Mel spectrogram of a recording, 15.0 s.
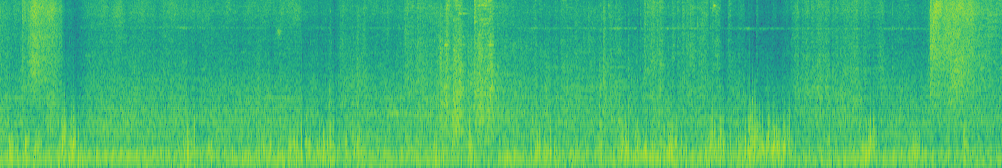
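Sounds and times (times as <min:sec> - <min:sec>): train wheels rumbling on rail: 0:00.0 - 0:15.0
brief hiss: 0:14.0 - 0:15.0.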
